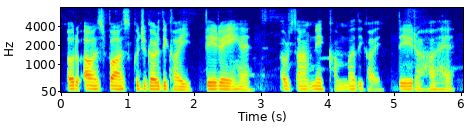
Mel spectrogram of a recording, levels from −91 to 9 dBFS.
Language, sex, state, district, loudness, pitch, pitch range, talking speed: Hindi, male, Uttar Pradesh, Saharanpur, -19 LUFS, 110 Hz, 110-120 Hz, 160 wpm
